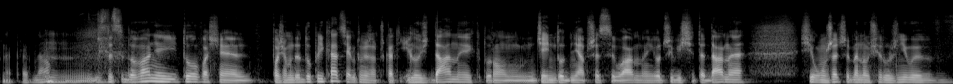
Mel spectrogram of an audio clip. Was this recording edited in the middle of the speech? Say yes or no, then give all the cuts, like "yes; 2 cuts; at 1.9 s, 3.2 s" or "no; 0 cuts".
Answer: no; 0 cuts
